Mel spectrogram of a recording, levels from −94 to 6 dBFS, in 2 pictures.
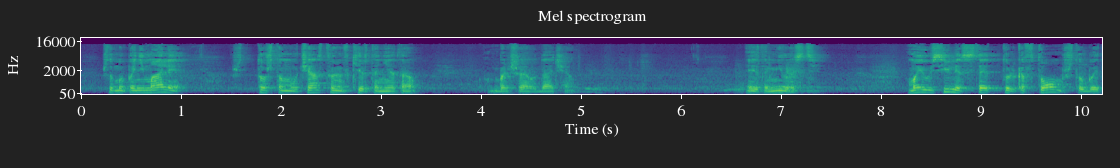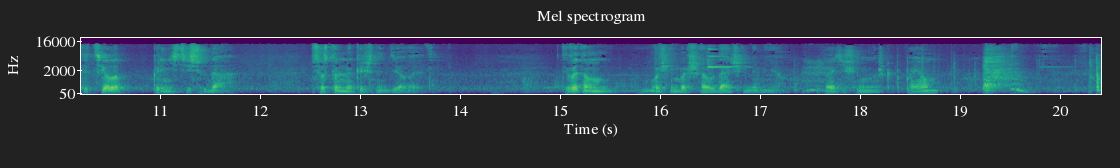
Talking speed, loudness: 125 wpm, -23 LUFS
